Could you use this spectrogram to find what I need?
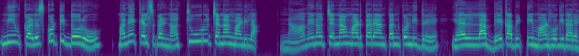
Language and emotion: Kannada, angry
